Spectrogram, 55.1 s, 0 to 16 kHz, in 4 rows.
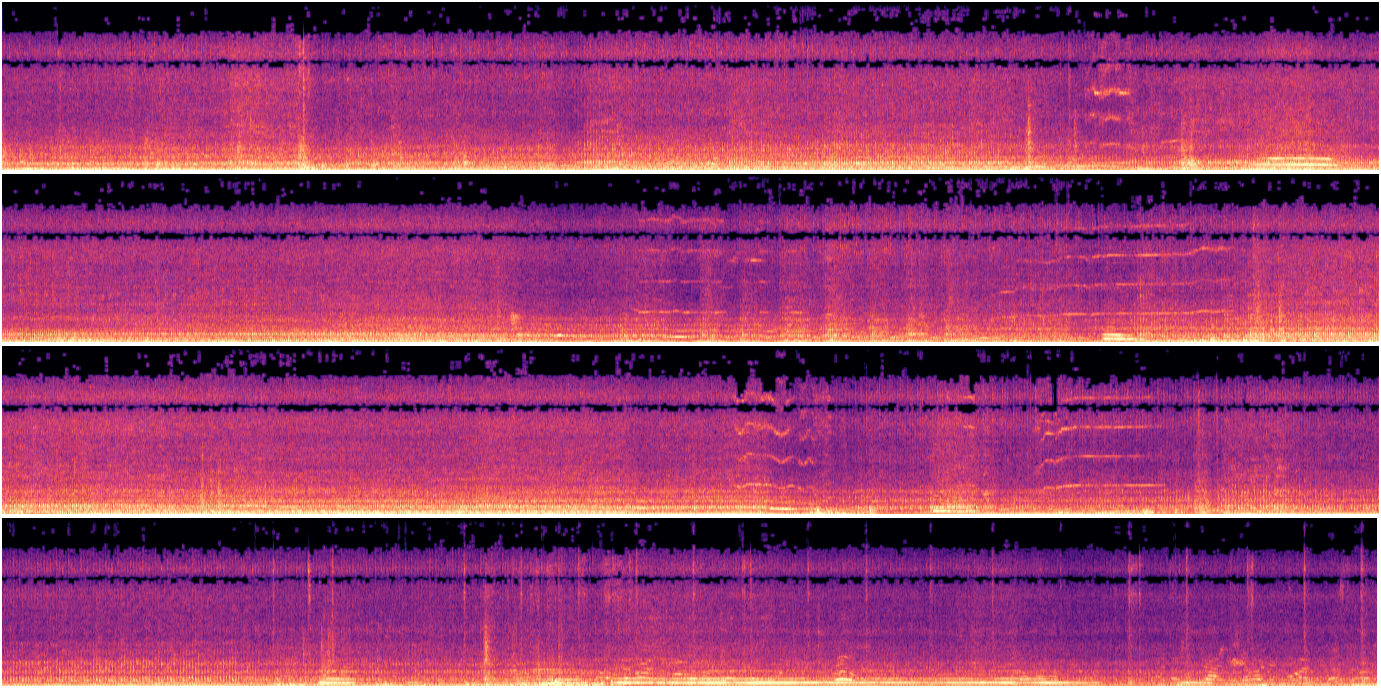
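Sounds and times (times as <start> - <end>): diesel engine running under load: 0.0 - 55.0.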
